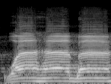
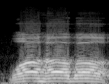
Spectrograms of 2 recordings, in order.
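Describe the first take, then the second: First: The vowels are open and clear, like a. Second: The vowels are dark and rounded, like o. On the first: The speaker calls it right. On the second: The speaker calls it wrong. "jangan sampai zahaba dibacanya tebal"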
